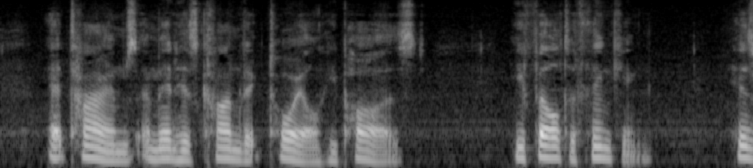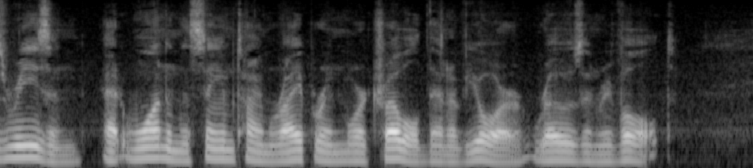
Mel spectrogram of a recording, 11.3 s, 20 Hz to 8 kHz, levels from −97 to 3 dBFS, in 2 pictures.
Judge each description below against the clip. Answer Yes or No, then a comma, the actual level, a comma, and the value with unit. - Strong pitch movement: No, average, 3.8 semitones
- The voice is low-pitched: Yes, low, 120 Hz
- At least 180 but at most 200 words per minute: No, average, 160 wpm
